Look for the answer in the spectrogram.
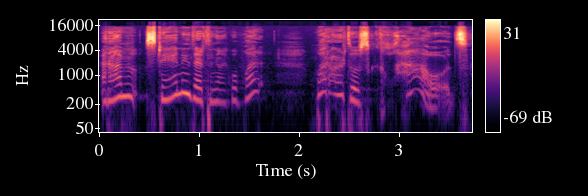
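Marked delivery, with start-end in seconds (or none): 1.3-3.7 high, slow, wondering aloud; puzzled disbelief. Retold or imitated. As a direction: stretch it out, baffled. Retold puzzled thought.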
